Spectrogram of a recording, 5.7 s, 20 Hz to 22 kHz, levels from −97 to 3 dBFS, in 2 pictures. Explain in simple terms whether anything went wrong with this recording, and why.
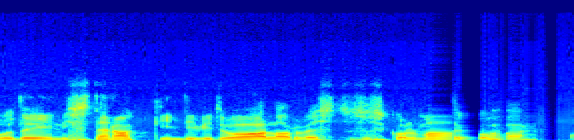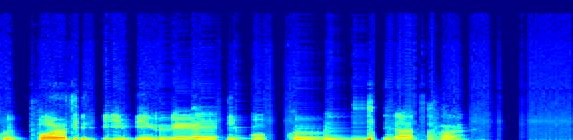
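Two things went wrong. A mains buzz runs under the speech for the whole clip. It is a steady, raspy buzz tied to a 60 Hz power supply, where electrical switching spikes leak in twice per cycle. That gritty, bright edge sets it apart from a smooth, low hum.

From 2.17 s to 5.53 s the speech turns choppy and robotic because of repeated packet loss. Dozens of small chunks went missing, and each was patched by stretching the sound just before it, so about half of that stretch is filler. The longest hole is about 0.12 s. Unlike a single dropout, the breaks keep coming close together.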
